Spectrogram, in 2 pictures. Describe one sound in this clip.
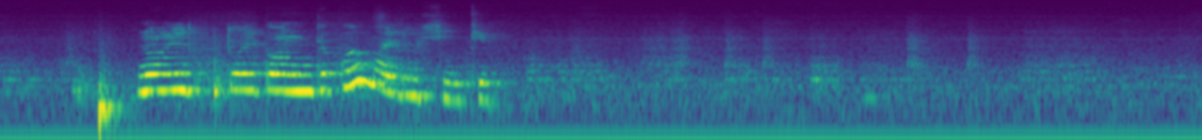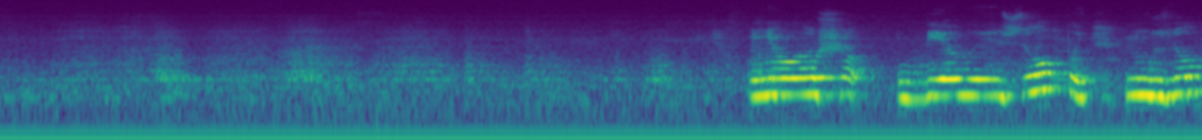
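A young girl speaks close by in a high, sing-song voice.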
